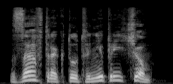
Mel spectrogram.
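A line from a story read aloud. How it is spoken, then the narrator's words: Indignant. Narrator (Russian): возмущенно заявила она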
